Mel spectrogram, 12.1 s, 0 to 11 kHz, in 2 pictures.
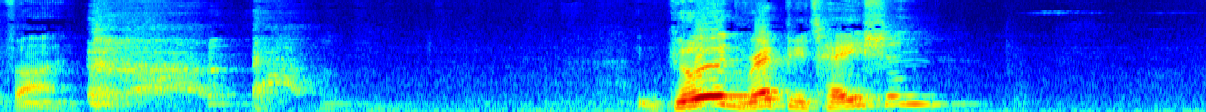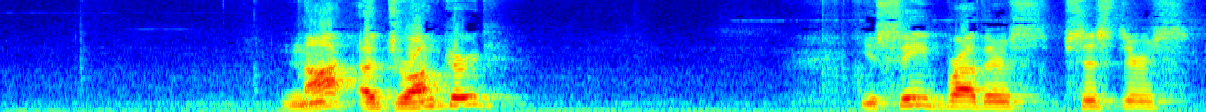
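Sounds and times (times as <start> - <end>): person coughing: 0.4 - 1.8.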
